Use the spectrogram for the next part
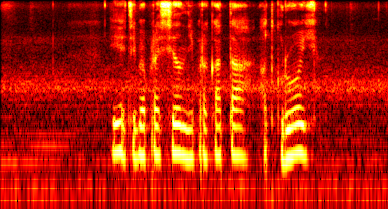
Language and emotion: Russian, neutral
